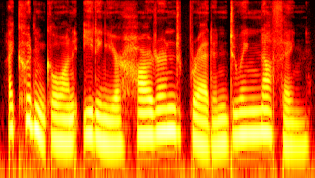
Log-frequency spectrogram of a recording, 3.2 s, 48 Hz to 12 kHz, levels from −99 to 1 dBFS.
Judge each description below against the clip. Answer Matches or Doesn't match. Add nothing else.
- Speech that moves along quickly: Matches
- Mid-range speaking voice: Matches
